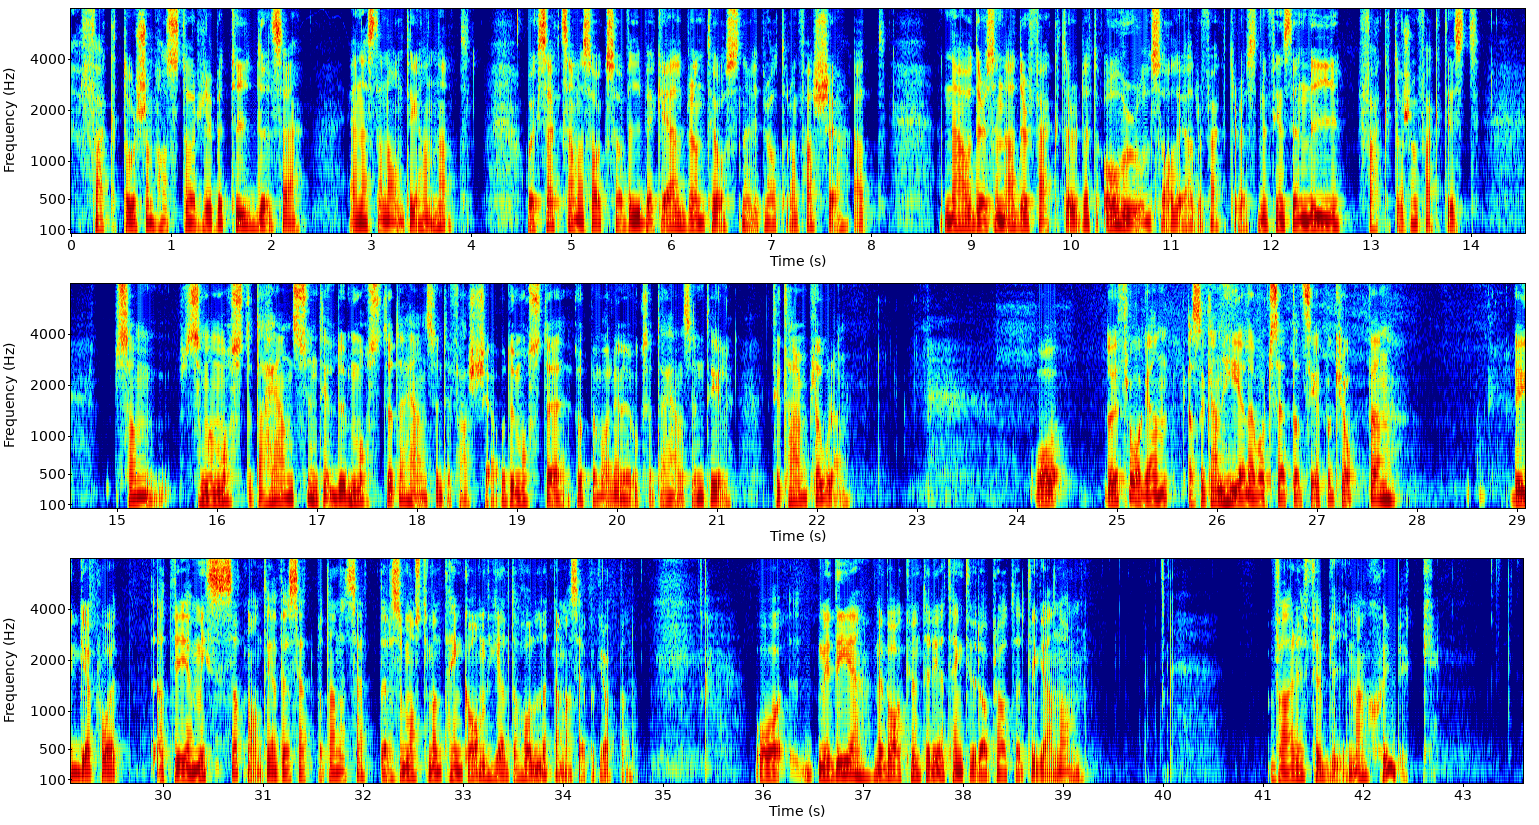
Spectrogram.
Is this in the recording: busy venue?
no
